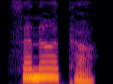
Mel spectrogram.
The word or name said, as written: ಸುನೀತ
